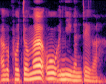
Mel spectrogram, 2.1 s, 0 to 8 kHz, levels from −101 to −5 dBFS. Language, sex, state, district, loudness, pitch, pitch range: Wancho, female, Arunachal Pradesh, Longding, -18 LUFS, 175 Hz, 150-190 Hz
